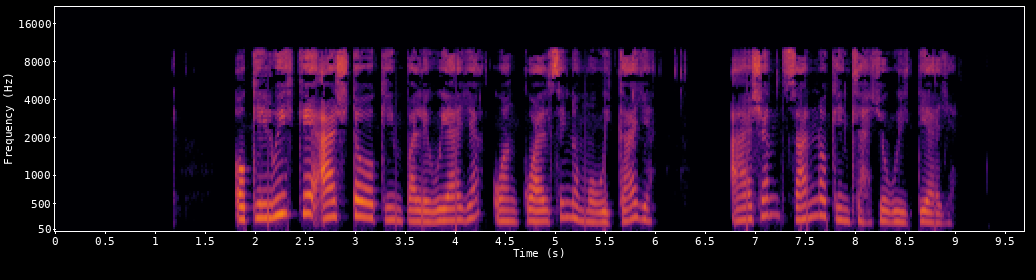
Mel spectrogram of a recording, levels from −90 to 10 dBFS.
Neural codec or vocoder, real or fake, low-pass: none; real; 9.9 kHz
